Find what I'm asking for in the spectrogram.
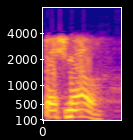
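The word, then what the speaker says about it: béchamel: Bechamel? Is that how you pronounce it? What's it called? – Bechamel. – Bechamel.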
